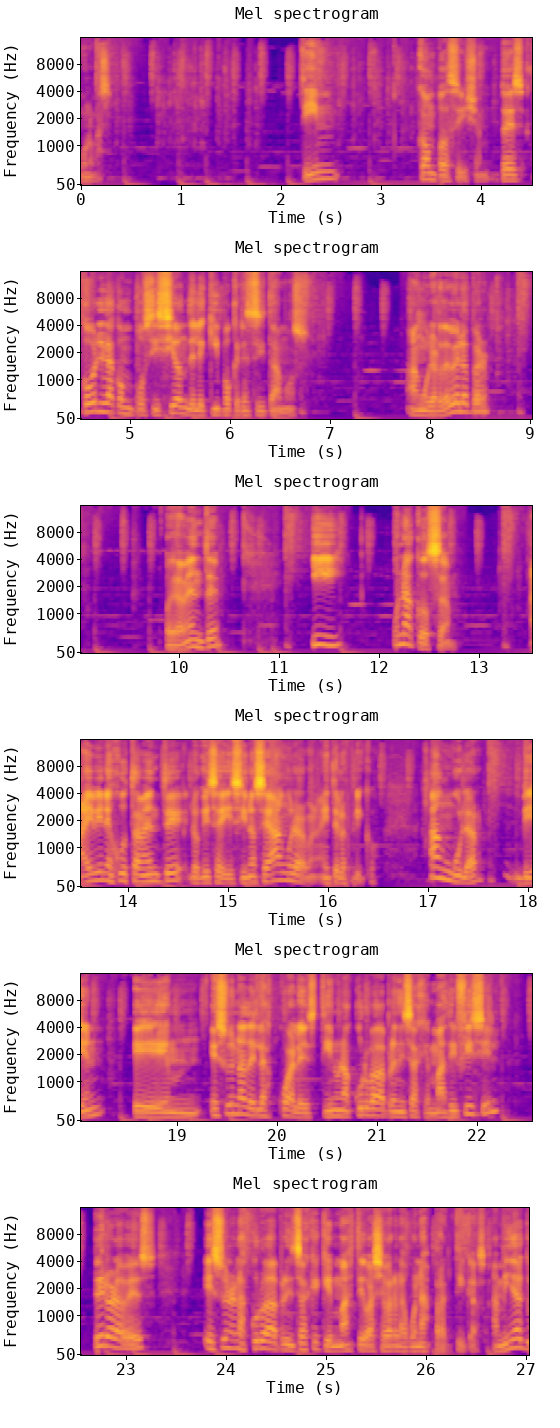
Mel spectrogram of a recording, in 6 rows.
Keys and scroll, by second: 0.6-4.4 typing, 6.5-9.8 typing, 10.7 ctrl+s, 12.9 l, 13.9 shift+v, 14.8 Escape, 16.2 shift+v, 16.7 Escape, 17.4 Escape, 17.7 l, 18.1 a, 18.6 Escape.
